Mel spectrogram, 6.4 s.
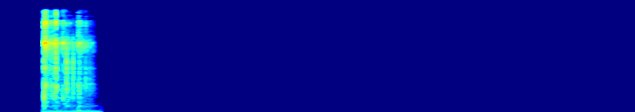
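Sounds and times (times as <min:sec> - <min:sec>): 
poker chips tossed: 0:00.4 - 0:01.0.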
